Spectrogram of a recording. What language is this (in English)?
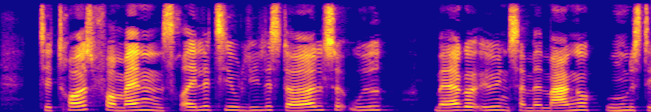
Danish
